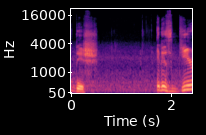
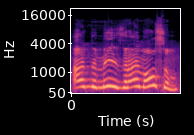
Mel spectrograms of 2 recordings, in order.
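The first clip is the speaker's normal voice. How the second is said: much higher, cartoonish boastful catchphrase; The Miz impression; 9 semitones higher than usual. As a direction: squeak out a smug brag. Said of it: "And then you've got The Miz".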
